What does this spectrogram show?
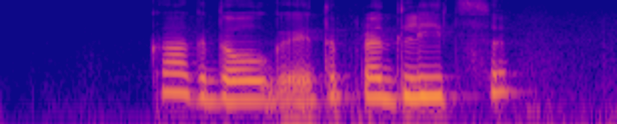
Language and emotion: Russian, sad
